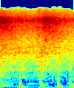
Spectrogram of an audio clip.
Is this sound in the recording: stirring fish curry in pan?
yes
